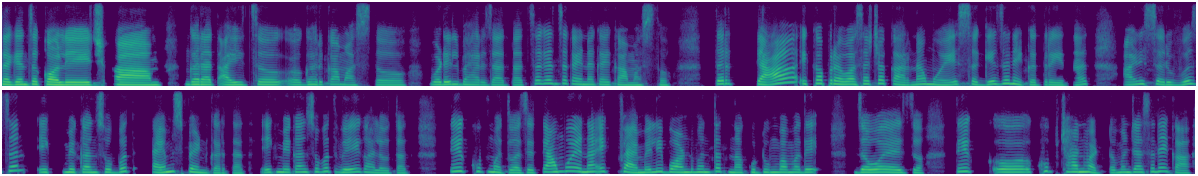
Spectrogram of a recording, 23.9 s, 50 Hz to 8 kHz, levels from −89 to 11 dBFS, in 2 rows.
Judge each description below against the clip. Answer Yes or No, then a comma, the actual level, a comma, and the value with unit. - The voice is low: No, very high, 255 Hz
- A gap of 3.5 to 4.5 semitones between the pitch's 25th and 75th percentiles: Yes, average, 3.8 semitones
